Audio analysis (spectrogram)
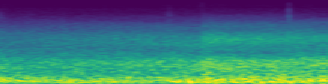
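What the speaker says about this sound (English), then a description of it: "Some really massive waves." Massive ocean waves pound the shore at Cape Point on South Africa's Cape Peninsula, a dense, steady roar of surf and wind that continues unbroken with no voices.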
